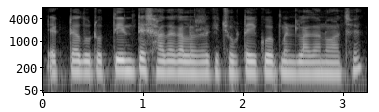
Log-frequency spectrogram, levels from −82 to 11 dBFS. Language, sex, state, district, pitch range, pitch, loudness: Bengali, male, Tripura, West Tripura, 145-150 Hz, 150 Hz, -16 LUFS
